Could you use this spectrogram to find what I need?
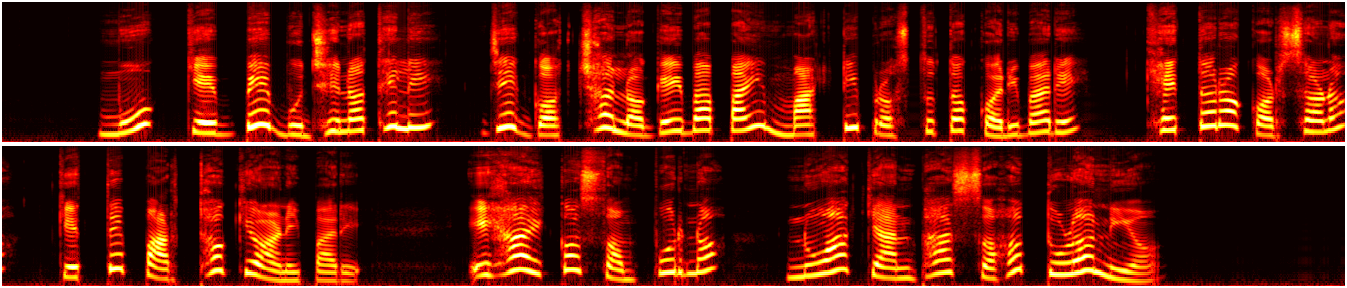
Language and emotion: Odia, surprised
